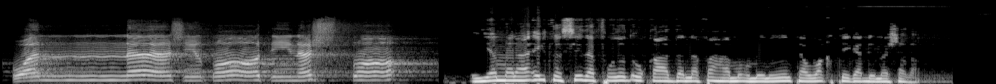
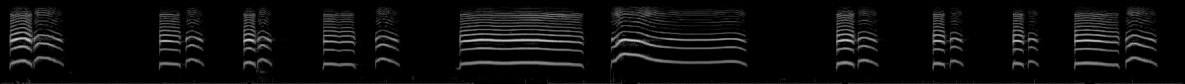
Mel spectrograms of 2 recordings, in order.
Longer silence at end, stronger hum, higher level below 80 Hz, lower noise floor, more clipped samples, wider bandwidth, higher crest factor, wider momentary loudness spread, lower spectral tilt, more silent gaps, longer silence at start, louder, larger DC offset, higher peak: first, 0.75 s vs 0.3 s; neither; first, -40 dBFS vs -78 dBFS; second, -42 dBFS vs -75 dBFS; neither; second, 9.4 kHz vs 16 kHz; about the same, 12 dB vs 16 dB; second, 11 LU vs 21 LU; first, -6.5 dB/octave vs 6.5 dB/octave; neither; about the same, 0.15 s vs 0.1 s; about the same, -15 LUFS vs -17 LUFS; neither; first, -2 dBFS vs -6 dBFS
